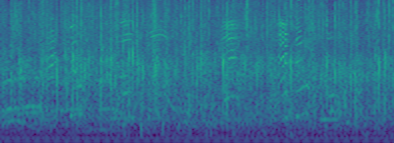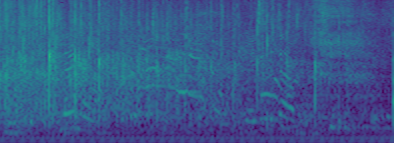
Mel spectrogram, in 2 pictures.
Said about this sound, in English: Okay, come give them a round of applause.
